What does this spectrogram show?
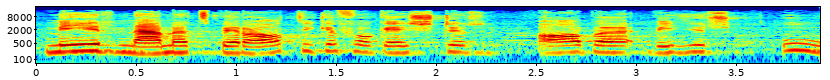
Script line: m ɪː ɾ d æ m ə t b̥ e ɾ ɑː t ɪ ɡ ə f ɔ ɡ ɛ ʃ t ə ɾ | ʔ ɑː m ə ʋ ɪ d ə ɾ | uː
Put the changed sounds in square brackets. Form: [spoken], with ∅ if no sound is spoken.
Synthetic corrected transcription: m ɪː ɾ [n] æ m ə t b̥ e ɾ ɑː t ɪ ɡ ə f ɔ ɡ ɛ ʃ t ə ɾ | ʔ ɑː [b] ə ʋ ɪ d ə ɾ | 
